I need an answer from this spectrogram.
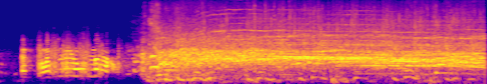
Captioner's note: audience cheering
